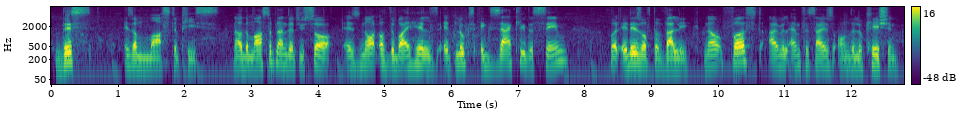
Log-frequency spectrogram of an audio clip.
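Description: A man's voice: medium pitch, a little mellow. A man giving an emphatic, salesy promotional presentation as a real estate agent, putting questions to the viewer.

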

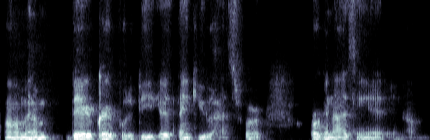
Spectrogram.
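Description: A man's voice: sits low, completely flat delivery, fairly quick. A man from Miami giving a casual, friendly self-introduction on a video call. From Miami, Florida. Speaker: roundtable participant.

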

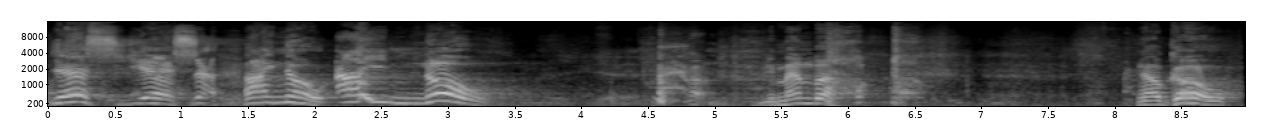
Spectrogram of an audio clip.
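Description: A fire-and-brimstone prison chaplain in a radio play. His voice is high-pitched for a man, and he speaks in a pompous, declamatory way, full of pious zeal. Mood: ranting, furious, then pious, kindly. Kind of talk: radio drama acting, preaching.

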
